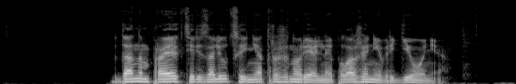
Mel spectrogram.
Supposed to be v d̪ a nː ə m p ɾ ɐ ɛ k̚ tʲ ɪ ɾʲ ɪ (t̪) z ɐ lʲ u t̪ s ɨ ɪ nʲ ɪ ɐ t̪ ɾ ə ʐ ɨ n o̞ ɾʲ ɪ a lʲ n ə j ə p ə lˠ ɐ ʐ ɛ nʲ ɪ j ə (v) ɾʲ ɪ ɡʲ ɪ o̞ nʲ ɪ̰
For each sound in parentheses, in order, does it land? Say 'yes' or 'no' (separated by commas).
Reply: no, yes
